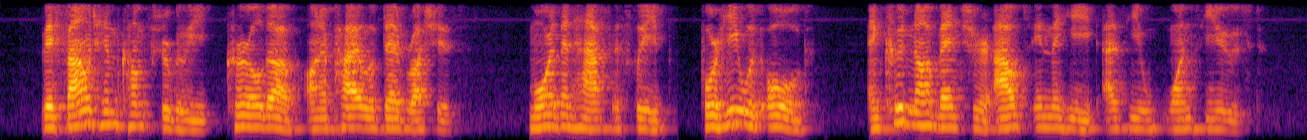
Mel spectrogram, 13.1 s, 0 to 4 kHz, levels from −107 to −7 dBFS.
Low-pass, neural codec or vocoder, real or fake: 3.6 kHz; vocoder, 44.1 kHz, 128 mel bands every 512 samples, BigVGAN v2; fake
